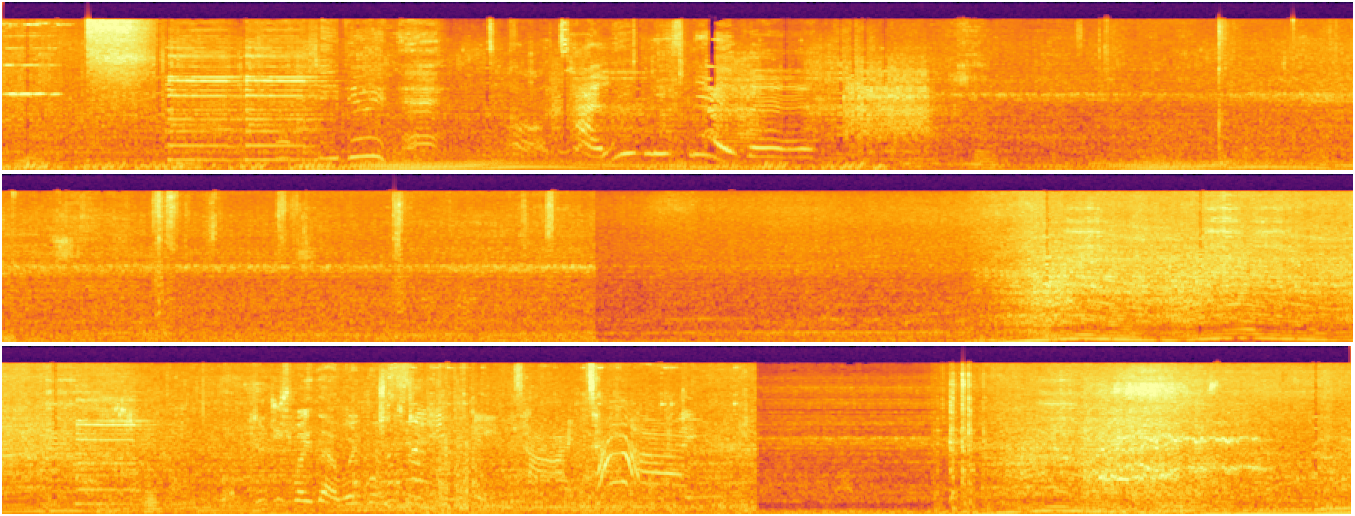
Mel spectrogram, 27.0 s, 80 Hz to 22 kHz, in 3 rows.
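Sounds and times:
car engine revving: 1.2 - 27.0
rush of noise as car accelerates: 2.1 - 9.7, 15.2 - 27.0.

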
